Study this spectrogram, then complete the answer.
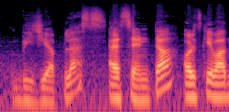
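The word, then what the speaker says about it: Acenta: तो अगर वेरिएंट की बात करें तो ये गाड़ी विजिया, विजिया प्लस, एसेंटा और इसके बाद में एन कनेक्टा और टेक्ना प्लस, ये इसके वेरिएंट इस तरीके से प्रोनाउंस होंगे।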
